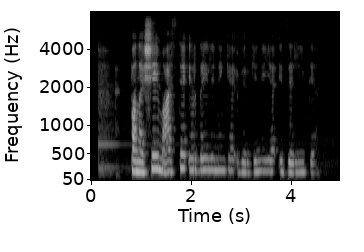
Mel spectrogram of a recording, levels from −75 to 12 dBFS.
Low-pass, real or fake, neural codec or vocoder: 7.2 kHz; real; none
